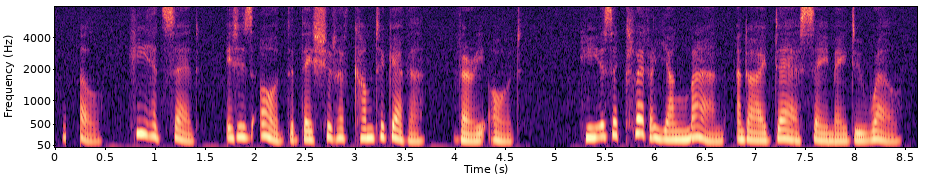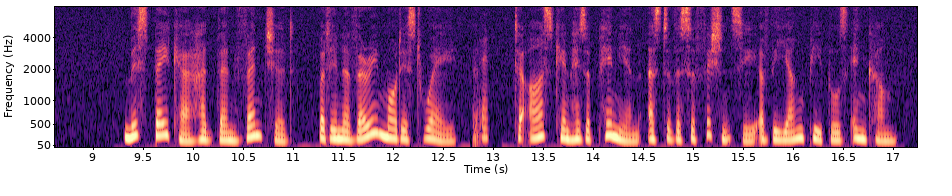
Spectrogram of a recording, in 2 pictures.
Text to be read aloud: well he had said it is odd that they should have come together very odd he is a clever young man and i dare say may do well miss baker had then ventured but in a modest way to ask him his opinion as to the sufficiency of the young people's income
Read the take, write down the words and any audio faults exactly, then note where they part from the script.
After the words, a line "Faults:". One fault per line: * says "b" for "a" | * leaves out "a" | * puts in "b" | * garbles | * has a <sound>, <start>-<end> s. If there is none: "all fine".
well he had said it is odd that they should have come together very odd he is a clever young man and i dare say may do well miss baker had then ventured but in a very modest way to ask him his opinion as to the sufficiency of the young people's income
Faults:
* has a dropout, 0.1-0.3 s
* puts in "very"
* has a laugh, 12.8-13.0 s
